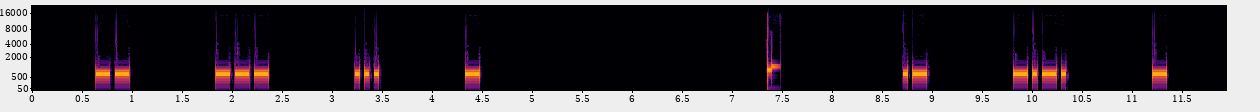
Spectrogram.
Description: Morse code, heard as a keyed tone, about 25 wpm, spaced as for 9 wpm, 700 Hz. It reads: MOST ACT
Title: 6x Character Spacing - Top 500 Words - 25wpm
